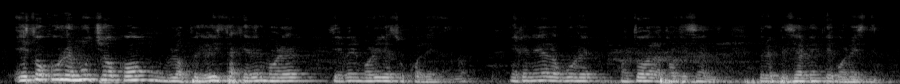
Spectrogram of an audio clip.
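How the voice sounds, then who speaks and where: Pitched high, a man's voice moves at a moderate pace with ordinary pitch variation. Room echo can be heard. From Peru (Lima), arrived from Spain aged four. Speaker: journalist. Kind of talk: book presentation talk.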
